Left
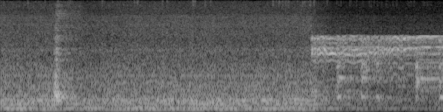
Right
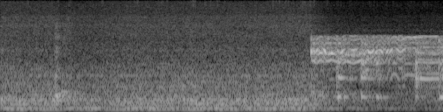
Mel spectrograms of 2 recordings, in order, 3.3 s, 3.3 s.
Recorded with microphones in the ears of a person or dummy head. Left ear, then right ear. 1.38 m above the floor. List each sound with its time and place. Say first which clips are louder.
0.4 s a whoosh: left 8 dB; 35° left (ahead or behind), 1.3 m
2.3 s singing: right 3 dB; 60° right (ahead or behind), 2.5 m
